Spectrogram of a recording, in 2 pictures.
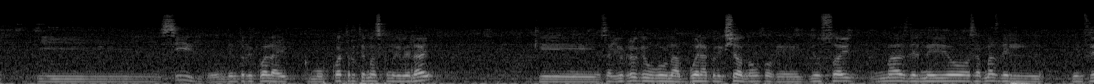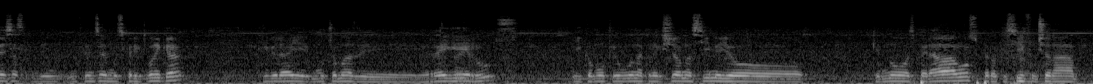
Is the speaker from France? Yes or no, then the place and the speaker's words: yes; France; now in Lima, Peru; soy francés, pero radico en Lima, en Perú, desde hace 4 años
